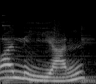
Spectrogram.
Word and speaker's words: เหรียญ: เหรียญ เหรียญ อ่าน ว่า เหรียญ เด็ก ลอง สังเกตุ นะ คะ คำ ว่า เหรียญ มี พยัญชนะ อะไร เป็น ตัว สะกด คะ ใช่ แล้ว ค่ะ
